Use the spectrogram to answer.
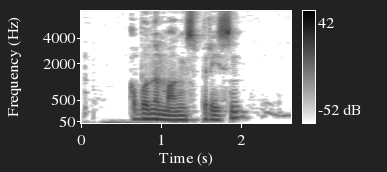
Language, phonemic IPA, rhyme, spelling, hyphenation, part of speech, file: Norwegian Bokmål, /abʊnəˈmaŋspriːsn̩/, -iːsn̩, abonnementsprisen, ab‧on‧ne‧ments‧pris‧en, noun, NB - Pronunciation of Norwegian Bokmål «abonnementsprisen».ogg
- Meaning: definite singular of abonnementspris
